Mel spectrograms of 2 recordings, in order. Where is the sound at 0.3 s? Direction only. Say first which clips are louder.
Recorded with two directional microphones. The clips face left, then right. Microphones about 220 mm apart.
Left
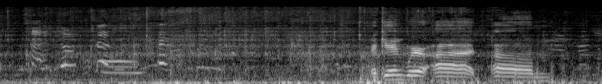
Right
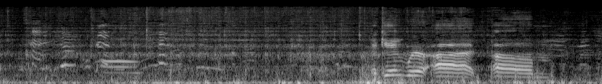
Left 2 dB; 30° right (ahead or behind).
